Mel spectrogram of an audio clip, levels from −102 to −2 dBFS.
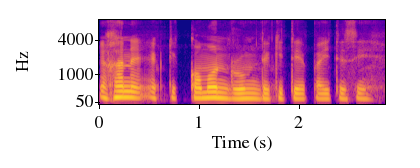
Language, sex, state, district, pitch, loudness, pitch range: Bengali, male, Assam, Hailakandi, 140 Hz, -19 LUFS, 135-155 Hz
